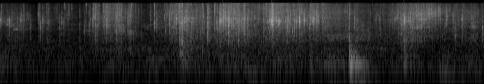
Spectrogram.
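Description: A pile of yellow and orange dry soap curls and flakes is crushed and crumbled between both hands and fingers on a dark board, with untouched soap roses lying beside it. The result is a dense, irregular stream of dry, bright crinkling and crunching, almost entirely high-pitched with very little low end, swelling and fading in uneven waves.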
